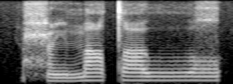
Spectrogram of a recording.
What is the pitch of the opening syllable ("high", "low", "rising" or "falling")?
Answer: low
